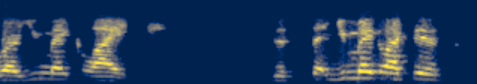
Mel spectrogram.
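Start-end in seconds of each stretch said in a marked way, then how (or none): none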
